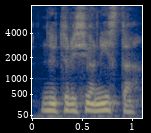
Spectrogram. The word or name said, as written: nutricionista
